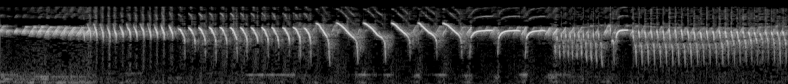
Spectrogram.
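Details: Belgian canary, white with a crest, sings a high rapid trill that breaks into a series of loud sweeping slurred notes, then a fast buzzy roll.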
